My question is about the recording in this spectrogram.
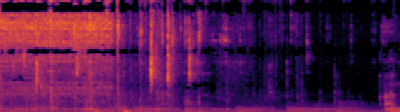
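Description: Tap water running over a sticker-covered water bottle held under the faucet in a stainless-steel sink, tapering off about halfway through, with a thump about a second in. Soft background music plays throughout.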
